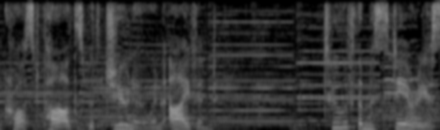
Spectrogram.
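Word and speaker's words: Iver: him heycon and even I called him even and it's Ivan so I'm glad I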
